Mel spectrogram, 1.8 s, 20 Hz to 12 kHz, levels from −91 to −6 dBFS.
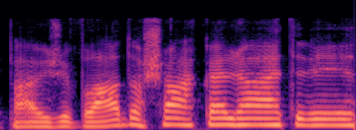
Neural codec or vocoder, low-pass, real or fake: codec, 16 kHz, 4.8 kbps, FACodec; 7.2 kHz; fake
